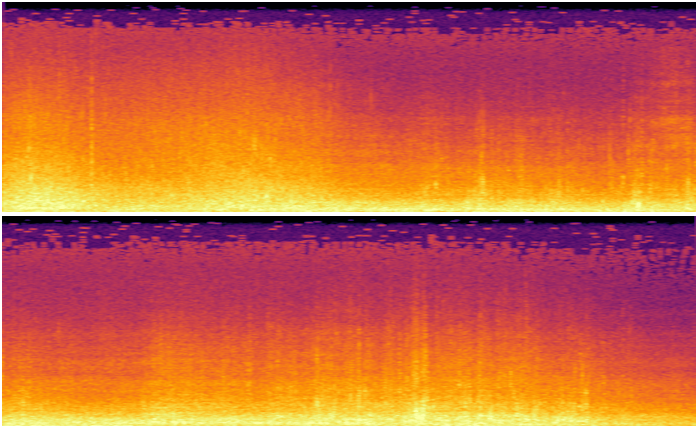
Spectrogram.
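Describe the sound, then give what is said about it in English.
Ocean waves break and wash steadily onto a beach, a continuous broad roar of surf with gentle swells rising and falling, with some wind buffeting the microphone. “On your way there, to your right, you will see the beach. You can watch the waves, look at the gulls hover overhead, and listen to the sounds around you.”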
